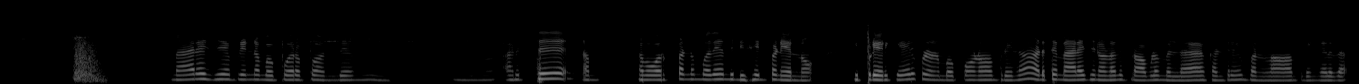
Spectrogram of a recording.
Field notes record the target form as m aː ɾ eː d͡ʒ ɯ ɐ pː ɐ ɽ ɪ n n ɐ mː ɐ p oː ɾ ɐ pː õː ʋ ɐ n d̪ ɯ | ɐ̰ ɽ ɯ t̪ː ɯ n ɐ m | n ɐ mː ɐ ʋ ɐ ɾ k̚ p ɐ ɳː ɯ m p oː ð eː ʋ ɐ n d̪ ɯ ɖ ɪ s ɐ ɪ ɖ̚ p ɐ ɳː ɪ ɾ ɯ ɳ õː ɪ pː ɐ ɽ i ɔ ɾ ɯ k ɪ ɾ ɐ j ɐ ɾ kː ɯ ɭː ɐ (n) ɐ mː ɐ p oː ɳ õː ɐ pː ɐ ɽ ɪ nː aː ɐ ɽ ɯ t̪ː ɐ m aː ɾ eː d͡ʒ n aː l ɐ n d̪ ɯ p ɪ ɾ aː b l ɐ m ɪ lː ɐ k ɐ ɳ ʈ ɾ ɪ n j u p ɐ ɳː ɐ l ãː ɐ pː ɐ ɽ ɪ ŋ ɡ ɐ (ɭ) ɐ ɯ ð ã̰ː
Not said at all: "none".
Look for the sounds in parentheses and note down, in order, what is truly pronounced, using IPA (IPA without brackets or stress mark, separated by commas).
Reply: n, ɾ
